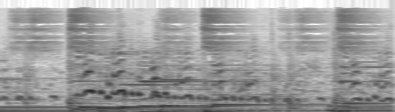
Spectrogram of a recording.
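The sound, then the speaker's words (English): A turkey gobbles in three loud, rattling bursts about a second apart, each a quick warbling call, with a steady low tonal hum running underneath throughout. “Turkeys came from all over wearing their finest turkey feathers.”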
